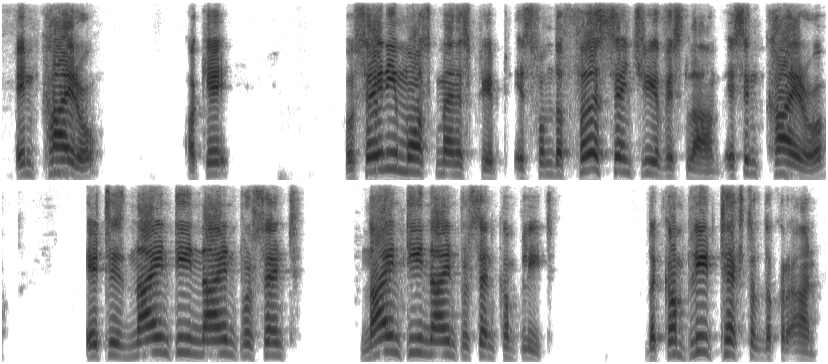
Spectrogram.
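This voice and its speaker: A man's voice: sits high, a bit bright, no echo. A man giving an emphatic talk and repeating his key points. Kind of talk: recorded talk played back. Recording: dull lo-fi clip.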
